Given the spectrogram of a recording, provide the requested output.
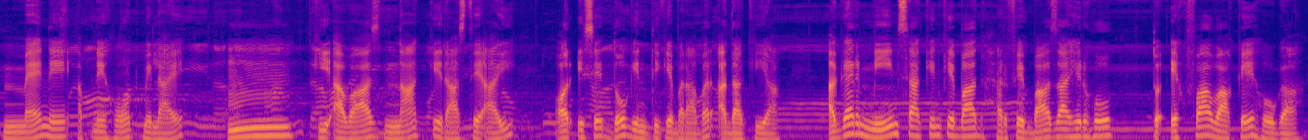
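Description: A man gives a recitation lesson in a calm, measured, explanatory voice. His pitch sits in an ordinary middle range, and he walks through each rule step by step. Faint music plays softly behind him. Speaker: Quran recitation teacher.

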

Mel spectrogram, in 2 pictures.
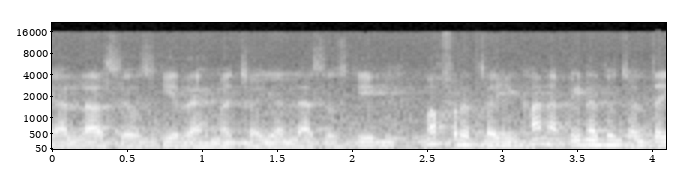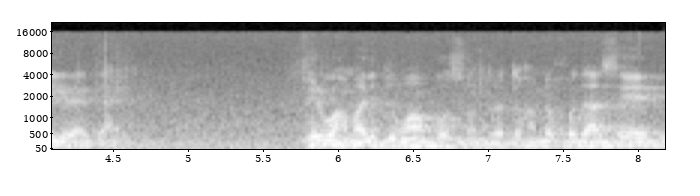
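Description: A man preaching to a gathering, animated, acting out little scenes and asking the audience questions, rising loud and dropping soft. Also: mid-range voice. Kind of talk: religious talk to young people at a retreat. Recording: echoey hall with faint room noise.

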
